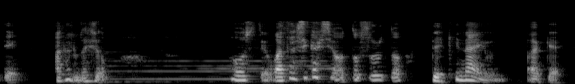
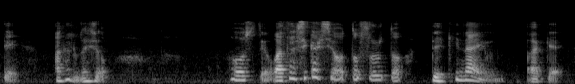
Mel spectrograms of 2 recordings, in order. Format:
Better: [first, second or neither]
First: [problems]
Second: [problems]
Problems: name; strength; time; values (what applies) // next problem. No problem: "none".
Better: second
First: noise reduction (classical method WPE with log-MMSE)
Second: none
